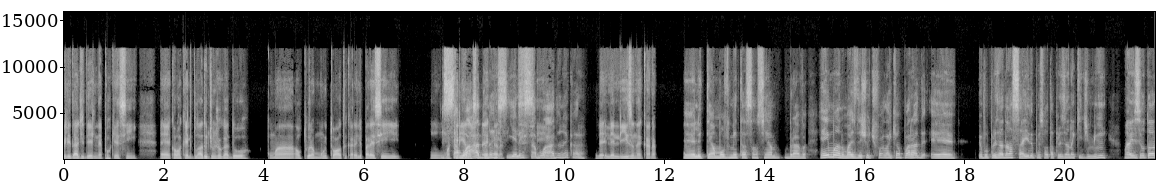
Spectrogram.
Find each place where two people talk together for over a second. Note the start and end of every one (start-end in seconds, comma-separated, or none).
7.6-9.9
